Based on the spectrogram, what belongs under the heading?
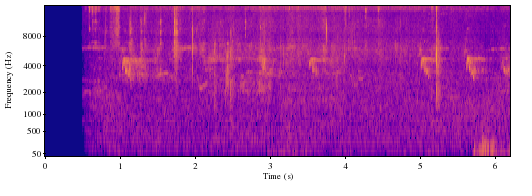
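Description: Outdoor street background with small birds chirping, short high chirps repeated every second or so. A short low rumble near the end is the loudest sound.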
